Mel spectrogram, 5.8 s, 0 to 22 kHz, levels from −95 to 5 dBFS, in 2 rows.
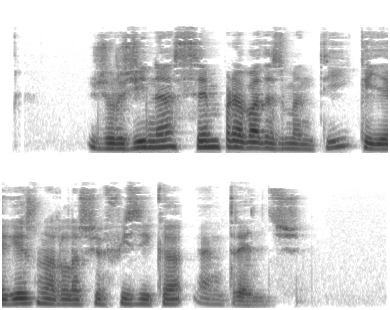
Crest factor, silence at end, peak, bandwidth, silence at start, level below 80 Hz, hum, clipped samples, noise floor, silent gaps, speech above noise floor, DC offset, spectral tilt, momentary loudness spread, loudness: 22 dB; 0.65 s; -4 dBFS; 11.5 kHz; 0.65 s; -66 dBFS; none; under 0.1%; -71 dBFS; none; 48 dB; under 0.1%; -5.5 dB/octave; 12 LU; -24 LUFS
